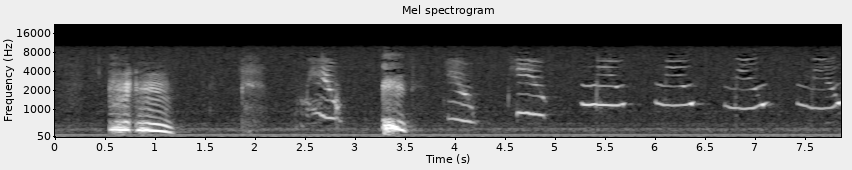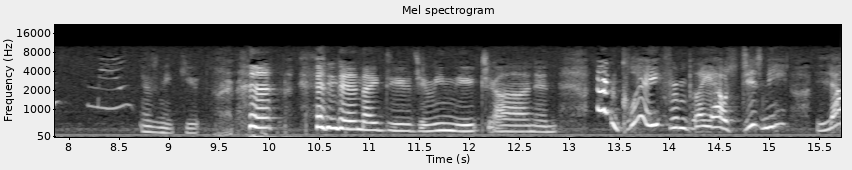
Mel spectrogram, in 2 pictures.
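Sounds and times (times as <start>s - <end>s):
speech: 0.6s - 1.3s, 8.9s - 15.7s
voice actor imitating a tiny baby kitten's meow: 2.4s - 2.9s, 3.9s - 8.8s.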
